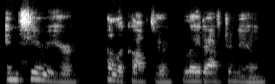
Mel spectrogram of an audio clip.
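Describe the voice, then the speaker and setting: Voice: mid-range voice, moderate pace, a little mellow, dull audio. A narrator reading screenplay stage directions and scene headings aloud at a scripted table read.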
